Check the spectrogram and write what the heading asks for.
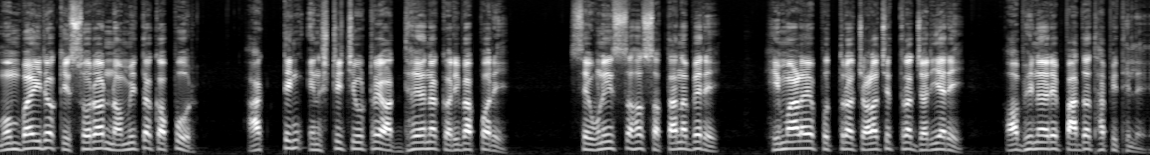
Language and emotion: Odia, neutral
